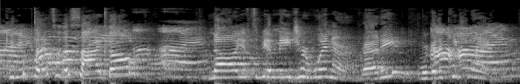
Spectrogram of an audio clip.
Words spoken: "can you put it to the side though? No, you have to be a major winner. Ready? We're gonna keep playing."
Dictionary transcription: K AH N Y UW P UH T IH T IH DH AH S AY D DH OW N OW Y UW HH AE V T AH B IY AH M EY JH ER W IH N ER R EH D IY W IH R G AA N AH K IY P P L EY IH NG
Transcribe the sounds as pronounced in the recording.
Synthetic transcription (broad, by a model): K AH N Y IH P UH T IH T IH DH AH S AY D DH OW N OW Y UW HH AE F T AH B IY AH M EY JH ER W IH N ER R EH D IY W IH R G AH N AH K IY P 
